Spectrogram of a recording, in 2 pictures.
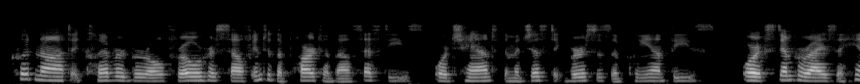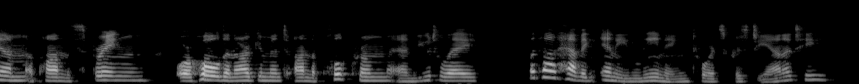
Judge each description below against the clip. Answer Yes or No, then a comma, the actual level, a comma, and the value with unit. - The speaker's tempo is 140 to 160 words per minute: Yes, average, 145 wpm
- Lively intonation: No, average, 3.1 semitones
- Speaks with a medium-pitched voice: Yes, medium, 175 Hz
